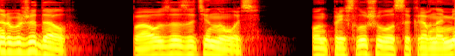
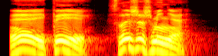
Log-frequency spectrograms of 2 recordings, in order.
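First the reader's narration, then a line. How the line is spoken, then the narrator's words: Young man shouting. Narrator (Russian): крикнул парень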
